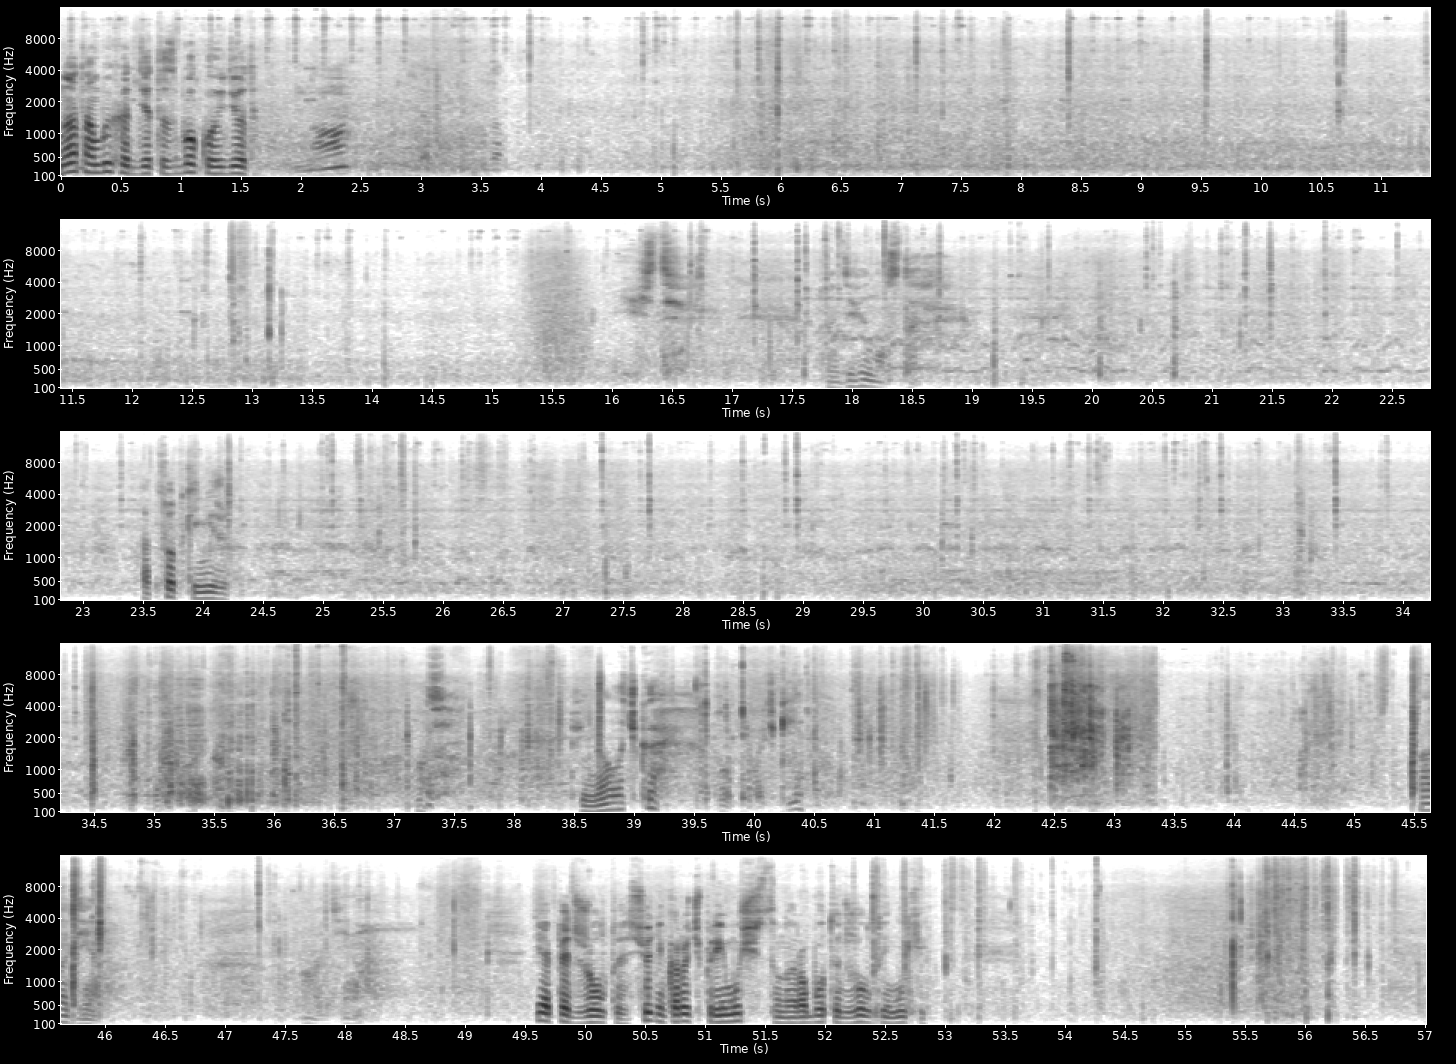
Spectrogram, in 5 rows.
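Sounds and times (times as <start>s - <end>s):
rustling: 0.0s - 57.0s
fishing reel ticking: 15.8s - 43.2s
sharp clicks and clinks: 42.3s - 47.6s.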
